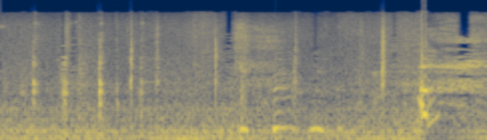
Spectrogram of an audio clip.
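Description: Steady drone of an airliner cabin, the engine and airflow noise heard from inside the plane, with a few light clicks scattered through it.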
